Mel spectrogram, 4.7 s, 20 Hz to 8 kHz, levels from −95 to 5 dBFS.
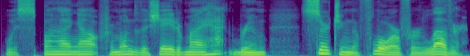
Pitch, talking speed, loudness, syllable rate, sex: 125 Hz, 215 wpm, -17 LUFS, 5.0 syllables/s, male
